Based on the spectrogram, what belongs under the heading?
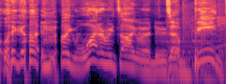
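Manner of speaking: ordinary delivery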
